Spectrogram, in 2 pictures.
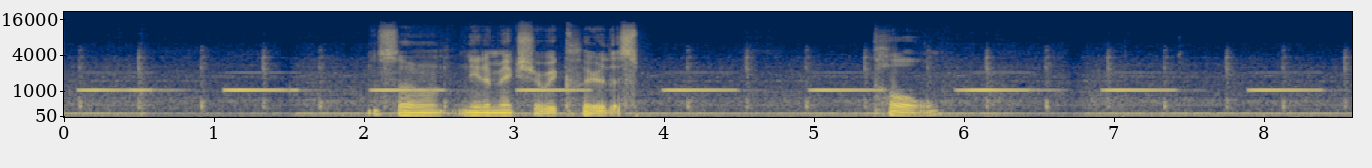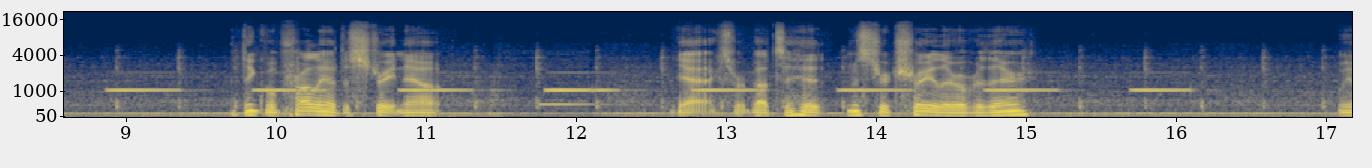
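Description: A reversing alarm beeps at a steady pace.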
